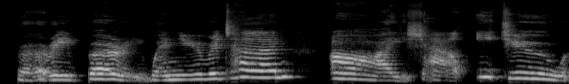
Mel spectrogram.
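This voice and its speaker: A woman's put-on character voice, high-pitched and growling, at a very slow pace. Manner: growling, threatening.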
